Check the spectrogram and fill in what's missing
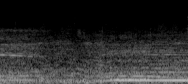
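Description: A cow moos at a livestock bazaar in Kokand, a low drawn-out call that swells louder partway through, with faint market chatter and crowd noise around it.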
